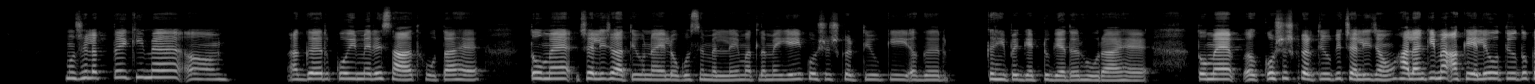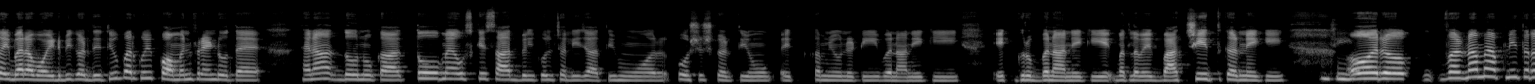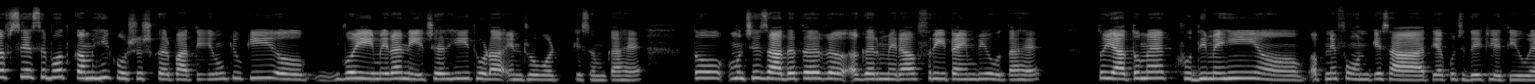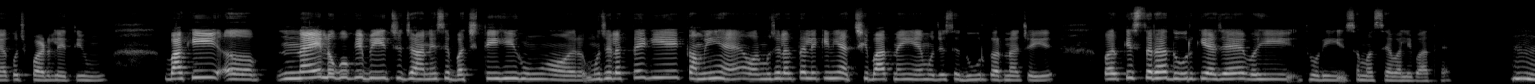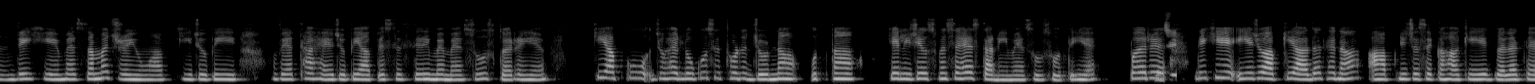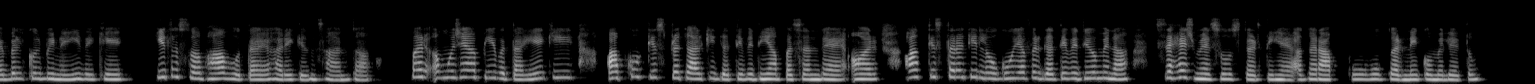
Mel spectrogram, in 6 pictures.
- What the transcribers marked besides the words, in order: static; in English: "गेट टुगेदर"; in English: "अवॉइड"; in English: "कॉमन फ्रेंड"; in English: "कम्युनिटी"; in English: "ग्रुप"; distorted speech; in English: "नेचर"; in English: "इंट्रोवर्ट"; in English: "फ्री टाइम"; other background noise
- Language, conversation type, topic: Hindi, advice, नए स्थान पर समुदाय बनाने में आपको किन कठिनाइयों का सामना करना पड़ रहा है?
